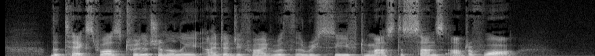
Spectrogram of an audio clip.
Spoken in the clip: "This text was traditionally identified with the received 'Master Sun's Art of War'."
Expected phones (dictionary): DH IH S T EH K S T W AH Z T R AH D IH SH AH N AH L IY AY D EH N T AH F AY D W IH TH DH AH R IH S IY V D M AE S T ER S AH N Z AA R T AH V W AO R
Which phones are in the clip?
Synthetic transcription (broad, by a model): DH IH T EH K S T W AH Z T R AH D IH SH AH N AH L IY AY D EH N T AH F AY D W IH DH AH R IH S IY V D M AE S T ER S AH N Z AA R T AH V W AO R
